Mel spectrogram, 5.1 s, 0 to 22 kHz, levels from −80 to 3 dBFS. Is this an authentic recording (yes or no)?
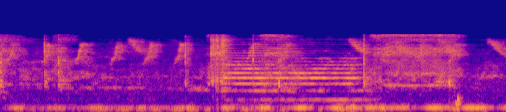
no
